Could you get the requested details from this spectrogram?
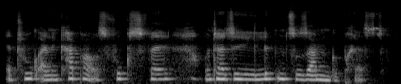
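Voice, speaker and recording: A woman reading a fairy tale aloud, gentle and often hushed. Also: fairly high pitch, little pitch movement, normal speed. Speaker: storyteller.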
